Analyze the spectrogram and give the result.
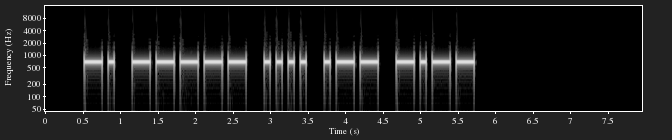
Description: Morse code, heard as a keyed tone, about 15 wpm, 700 Hz. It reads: N0HWY
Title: USA Call Signs - 5 Characters - Repeated 3x - 15wpm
